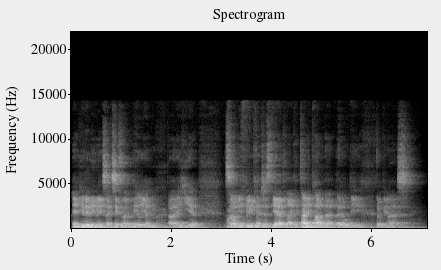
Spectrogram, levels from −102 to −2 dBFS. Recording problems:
off-mic speech; far
room echo; noticeable; dies away in 0.8 s
uneven, jittery; strongly; from 1 to 6.5 s

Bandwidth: 14.5 kHz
